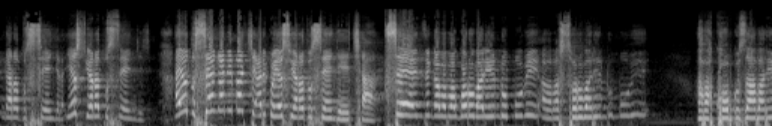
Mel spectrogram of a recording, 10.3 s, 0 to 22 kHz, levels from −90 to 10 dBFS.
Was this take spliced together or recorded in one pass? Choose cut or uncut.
cut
